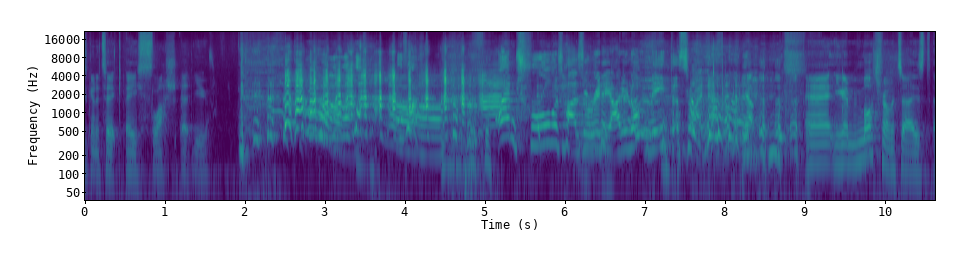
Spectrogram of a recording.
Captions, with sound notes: take a slash at you *laughing* - What? I'm traumatised already, I do not need this right now! Yup You're gonna be more traumatised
